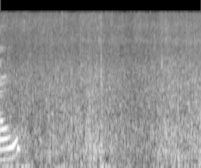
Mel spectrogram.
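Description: Heavy hurricane rain pouring down as a steady wash of noise, with gusting wind rumbling on the microphone.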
